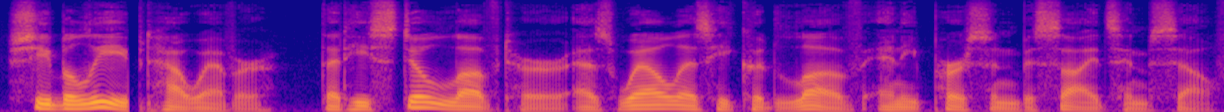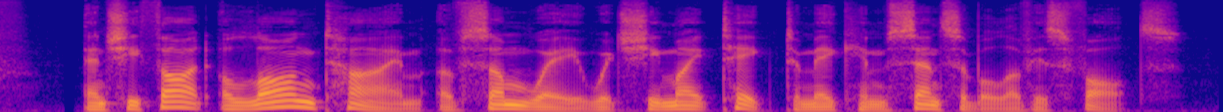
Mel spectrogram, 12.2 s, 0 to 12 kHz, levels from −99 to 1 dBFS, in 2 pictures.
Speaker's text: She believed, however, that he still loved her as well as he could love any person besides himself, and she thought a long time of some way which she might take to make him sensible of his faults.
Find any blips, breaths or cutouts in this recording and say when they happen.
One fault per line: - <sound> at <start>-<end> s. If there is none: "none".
- dropout at 0.6-0.7 s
